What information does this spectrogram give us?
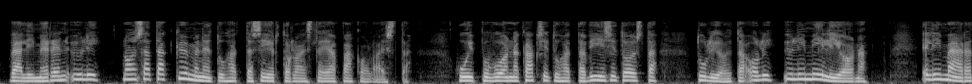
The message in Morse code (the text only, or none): none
